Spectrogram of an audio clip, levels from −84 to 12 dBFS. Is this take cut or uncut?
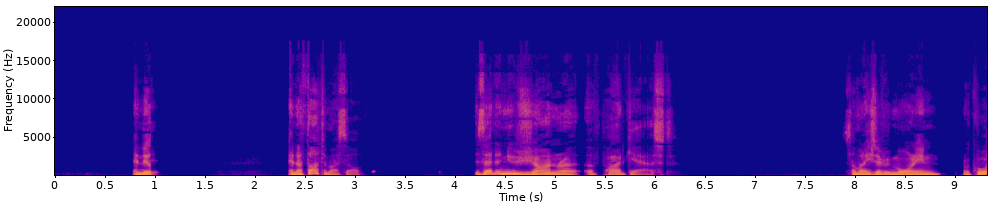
cut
